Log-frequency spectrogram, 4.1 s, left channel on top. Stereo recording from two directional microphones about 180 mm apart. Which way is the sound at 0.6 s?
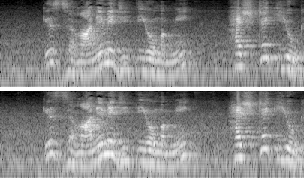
15° left (ahead or behind).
